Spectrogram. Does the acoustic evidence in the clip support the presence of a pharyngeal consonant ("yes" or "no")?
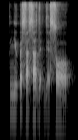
no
